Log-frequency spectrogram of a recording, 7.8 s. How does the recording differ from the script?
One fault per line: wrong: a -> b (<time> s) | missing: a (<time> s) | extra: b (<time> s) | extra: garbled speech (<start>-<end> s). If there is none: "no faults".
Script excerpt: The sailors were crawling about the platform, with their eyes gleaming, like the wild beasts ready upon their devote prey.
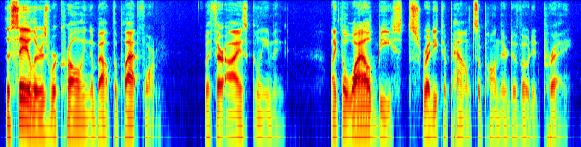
extra: to pounce (5.8 s)
wrong: devote -> devoted (6.8 s)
